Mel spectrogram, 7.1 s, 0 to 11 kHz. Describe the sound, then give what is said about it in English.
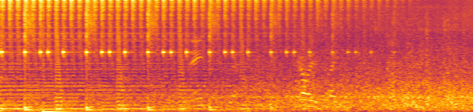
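A train rumbles past, its wheels clacking in a steady rhythm over a loud, continuous roar that gradually smooths out as it goes by. “I mean, it's kind of like, unless the trains go by every 15 minutes.”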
